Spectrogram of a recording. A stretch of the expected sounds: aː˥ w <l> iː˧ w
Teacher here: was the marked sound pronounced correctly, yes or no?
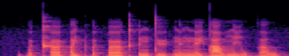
no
